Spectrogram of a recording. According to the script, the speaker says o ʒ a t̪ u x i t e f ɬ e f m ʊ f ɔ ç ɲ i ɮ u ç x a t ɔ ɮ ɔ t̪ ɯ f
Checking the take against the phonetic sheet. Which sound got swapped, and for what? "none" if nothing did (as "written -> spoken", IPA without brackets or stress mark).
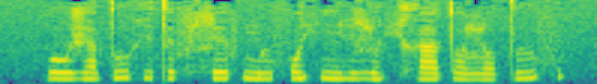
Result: ʊ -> ɯ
